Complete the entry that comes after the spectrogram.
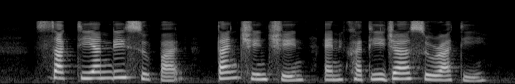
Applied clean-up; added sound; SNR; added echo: none; none; none; none.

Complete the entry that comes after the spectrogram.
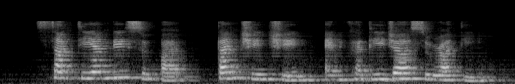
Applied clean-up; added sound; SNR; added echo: neural separator model SepFormer DNS4.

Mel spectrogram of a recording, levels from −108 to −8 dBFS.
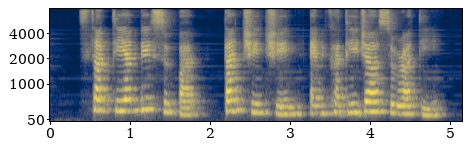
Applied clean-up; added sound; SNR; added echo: neural mask model DeepFilterNet 3.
